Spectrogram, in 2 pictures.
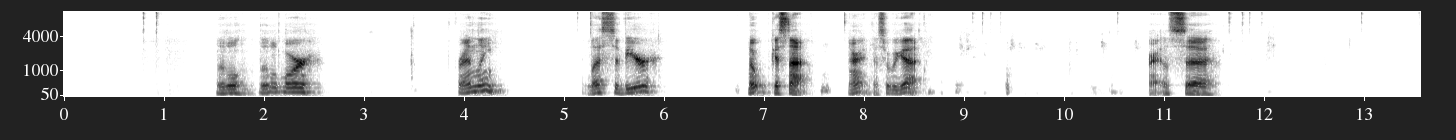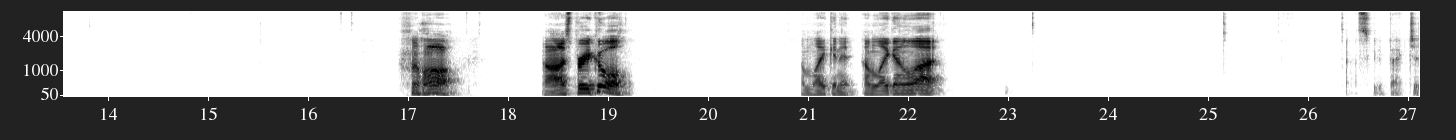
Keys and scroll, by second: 7.4 space, 11.4 p, 13.0-14.0 typing, 15.3 space, 18.9 space.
